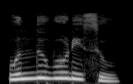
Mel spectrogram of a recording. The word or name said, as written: ಒಂದುಗೂಡಿಸು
